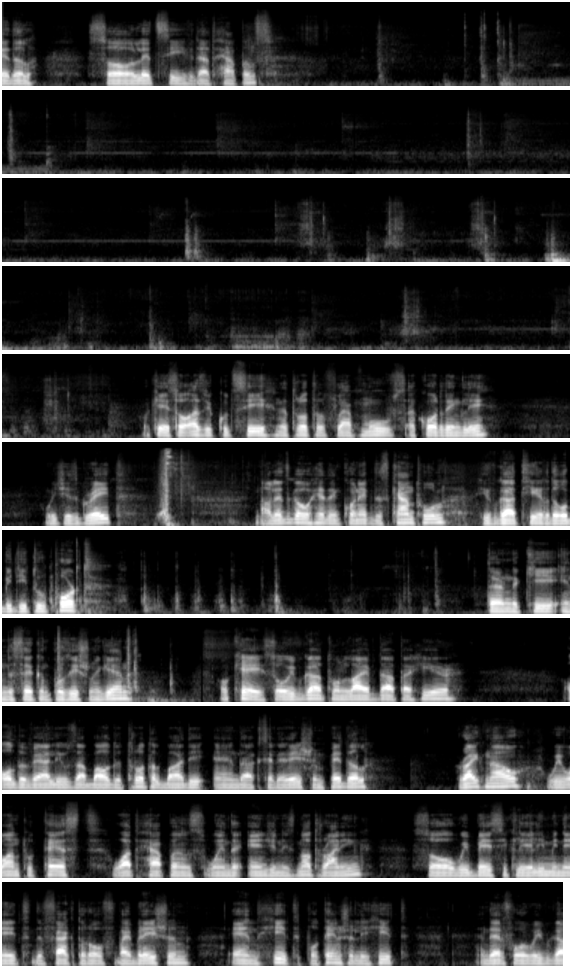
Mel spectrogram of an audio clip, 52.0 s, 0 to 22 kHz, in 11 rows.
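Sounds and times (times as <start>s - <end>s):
thin steady whine: 4.3s - 11.9s.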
